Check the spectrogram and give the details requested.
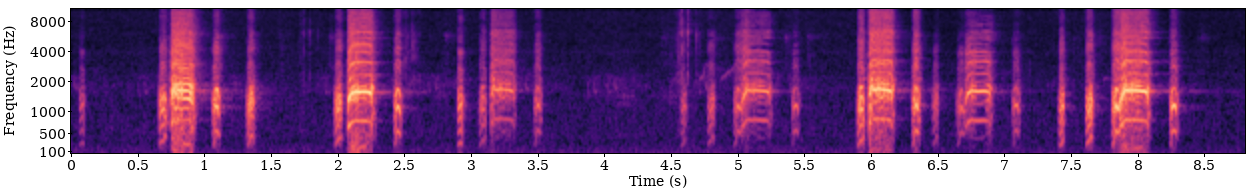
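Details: Junglefowl hen calling for a mate, summoning the male: grating, noisy squawks with brief trailing notes, grouped in irregular bunches with a short pause midway, no other sounds.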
